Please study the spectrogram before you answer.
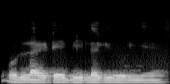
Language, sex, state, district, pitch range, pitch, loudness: Hindi, male, Uttar Pradesh, Shamli, 105-110 Hz, 105 Hz, -15 LUFS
